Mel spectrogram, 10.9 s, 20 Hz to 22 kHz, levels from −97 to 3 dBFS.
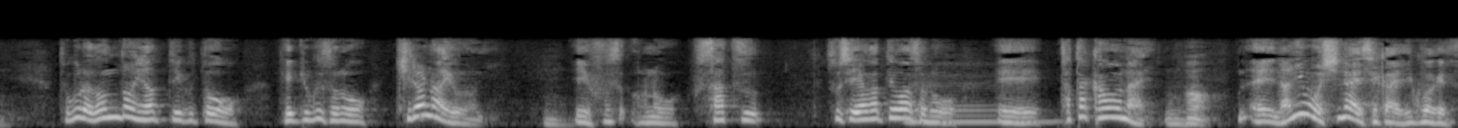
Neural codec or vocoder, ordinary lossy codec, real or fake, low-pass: none; AAC, 48 kbps; real; 7.2 kHz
